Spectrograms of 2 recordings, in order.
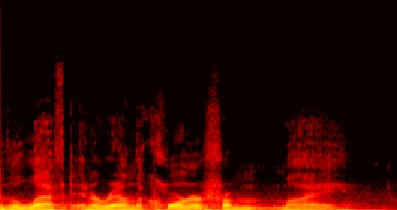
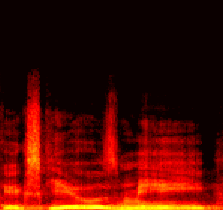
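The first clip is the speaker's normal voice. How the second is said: very high, drawn-out, eerie call; strangest voice; 5 dB louder, much slower than usual. Retold or imitated. Bleeding stranger calling in at an open door, strangest voice. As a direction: stretch it out slowly in a loud, strange high voice. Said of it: "he's got the strangest voice".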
